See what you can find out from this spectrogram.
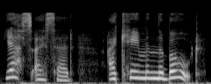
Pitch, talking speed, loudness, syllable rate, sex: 270 Hz, 225 wpm, -18 LUFS, 5.1 syllables/s, female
